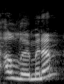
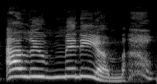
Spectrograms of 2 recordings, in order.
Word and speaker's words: aluminum: aluminum i say aluminum but a british person would say aluminium which i love and sometimes love i'll it.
